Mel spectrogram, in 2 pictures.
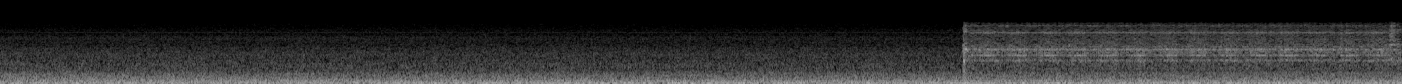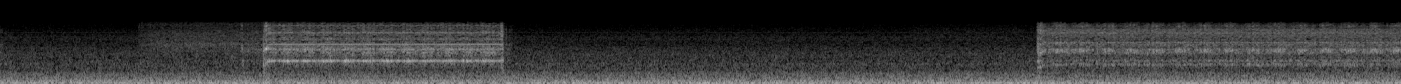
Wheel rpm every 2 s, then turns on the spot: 0, 0, 0, 0, 10, 100, 100, 10, 90, 90, 0, 0, 100, 120.
none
